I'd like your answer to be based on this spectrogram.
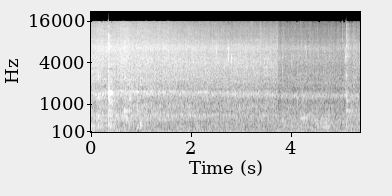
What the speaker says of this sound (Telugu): ఇవి పన్నీర్ అండి, ఫ్రై చేసుకుందాం ఫస్ట్.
